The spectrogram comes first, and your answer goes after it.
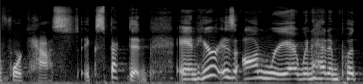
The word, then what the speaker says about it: Henri: We're watching Hurricane Grace in the Caribbean and Henri, which is still a tropical storm, south of Bermuda. And yes, that is how you pronounce that, Henri, not Henry.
